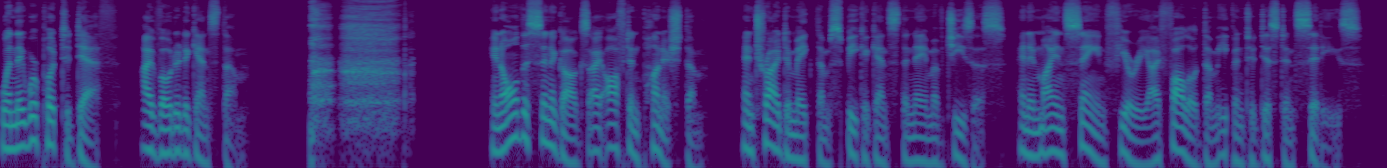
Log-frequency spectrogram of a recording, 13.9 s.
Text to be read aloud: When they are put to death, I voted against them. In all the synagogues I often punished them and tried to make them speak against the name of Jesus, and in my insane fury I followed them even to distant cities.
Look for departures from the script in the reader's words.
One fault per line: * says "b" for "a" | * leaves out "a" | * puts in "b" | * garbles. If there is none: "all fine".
* says "were" for "are"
